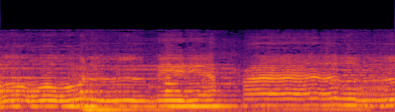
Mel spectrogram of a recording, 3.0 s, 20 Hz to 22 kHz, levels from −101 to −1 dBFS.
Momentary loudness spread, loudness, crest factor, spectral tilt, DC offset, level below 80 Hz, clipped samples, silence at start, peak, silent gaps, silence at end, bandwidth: 4 LU; -24 LUFS; 14 dB; -7.5 dB/octave; 0.5%; -42 dBFS; under 0.1%; 0 s; -10 dBFS; none; 0 s; 8 kHz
